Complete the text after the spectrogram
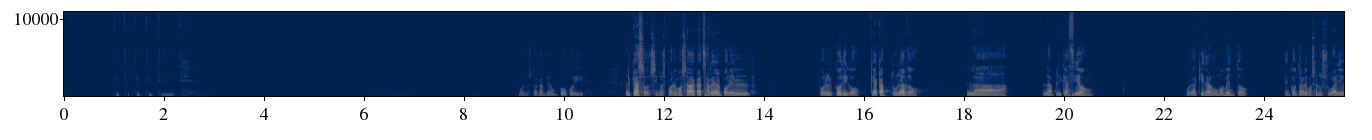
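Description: A man speaks calmly through a microphone, pausing often.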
